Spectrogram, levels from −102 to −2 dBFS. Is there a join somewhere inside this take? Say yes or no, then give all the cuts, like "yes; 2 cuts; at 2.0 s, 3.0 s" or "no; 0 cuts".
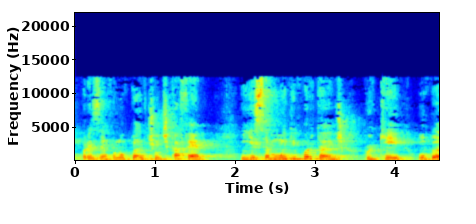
no; 0 cuts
